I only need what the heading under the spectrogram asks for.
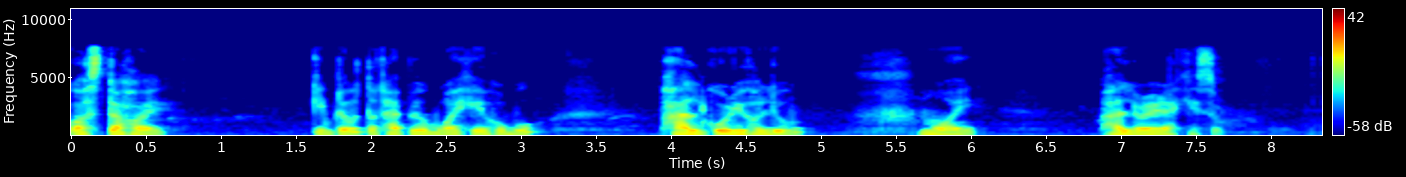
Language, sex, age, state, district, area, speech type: Assamese, female, 18-30, Assam, Biswanath, rural, spontaneous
